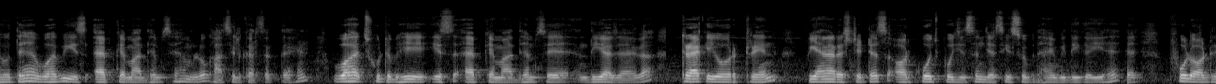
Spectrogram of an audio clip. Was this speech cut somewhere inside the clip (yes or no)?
yes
